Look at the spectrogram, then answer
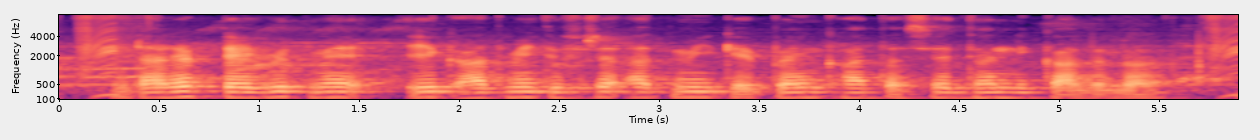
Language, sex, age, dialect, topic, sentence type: Bhojpuri, male, 41-45, Western, banking, statement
